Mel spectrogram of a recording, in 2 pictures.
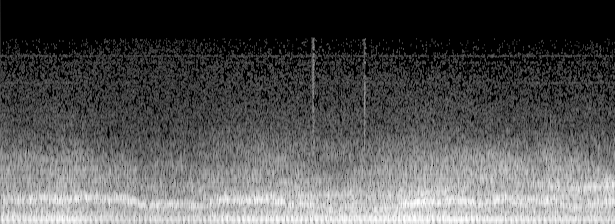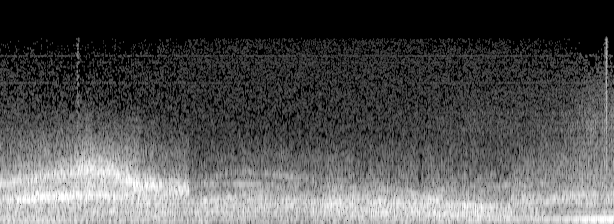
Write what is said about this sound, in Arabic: أزعج هدير محرك السيارة نوم سادة التندر.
